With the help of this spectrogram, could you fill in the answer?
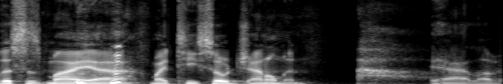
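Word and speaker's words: Tissot: tiso T so so it's t-i-s-s-o-t but it's pronounced tiso okay we ought to do a watch show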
